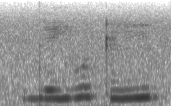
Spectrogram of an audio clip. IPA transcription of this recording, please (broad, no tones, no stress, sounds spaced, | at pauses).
d̪ e j u ʈ ĩ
